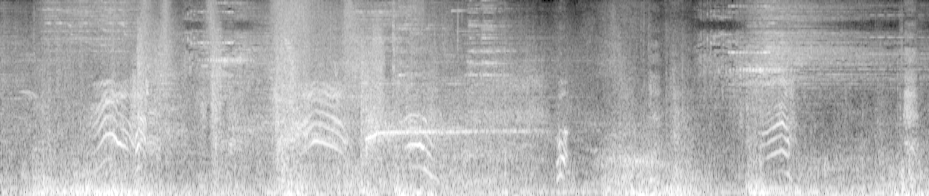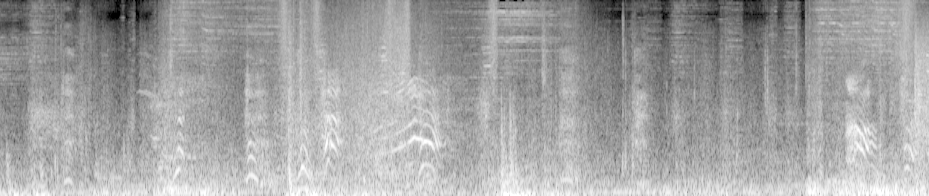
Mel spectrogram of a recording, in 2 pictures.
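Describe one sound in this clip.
Energy blasts zap and crackle.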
